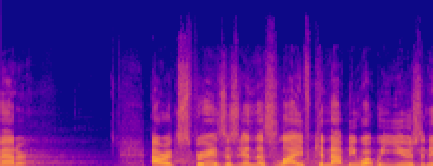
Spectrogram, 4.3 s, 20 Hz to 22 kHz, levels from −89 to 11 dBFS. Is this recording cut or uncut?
uncut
